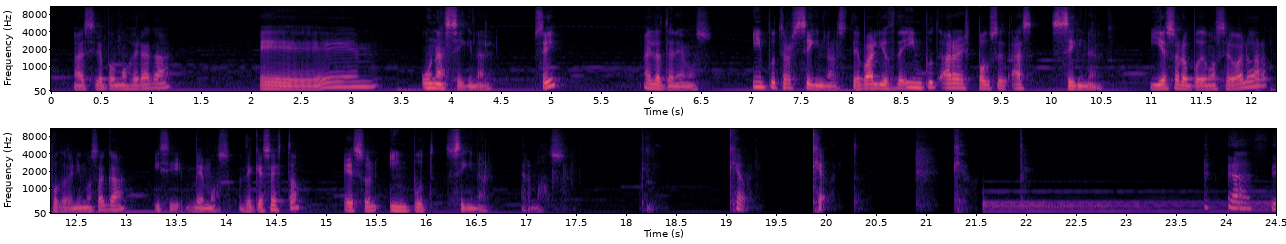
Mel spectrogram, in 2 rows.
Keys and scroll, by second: 1.1 shift+k, 10.5 Escape, 10.7-12.4 typing, 14.4 shift+k, 17.1 Escape, 18.8 j, 19.7 k.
